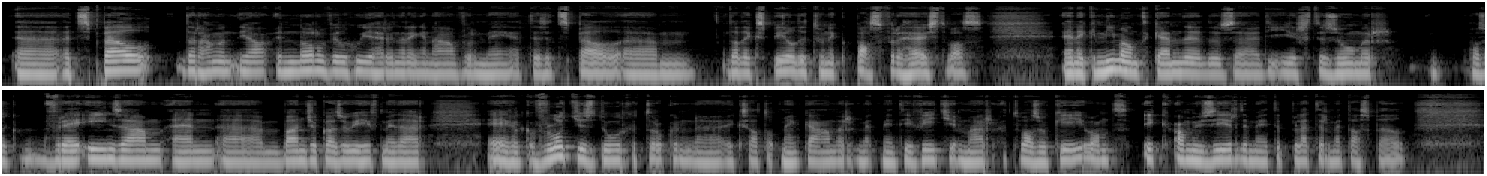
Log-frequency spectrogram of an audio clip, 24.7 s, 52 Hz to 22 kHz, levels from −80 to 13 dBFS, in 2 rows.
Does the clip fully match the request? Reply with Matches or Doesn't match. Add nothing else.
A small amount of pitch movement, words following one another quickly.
Doesn't match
